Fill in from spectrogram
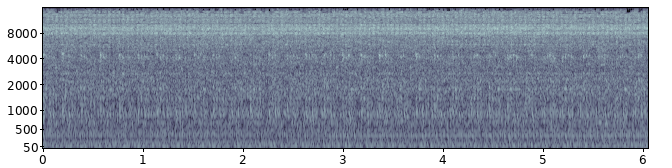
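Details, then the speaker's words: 1975 Mack FR700 8x4 twin-steer diesel truck, first start in many years after fuel was bled to the injector ports: deep, steady idle with even low thumping and no misses or knocks, running cleanly. "Well, she's a goer. Success. I'll put that top pipe back on and then we can give it a rev."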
